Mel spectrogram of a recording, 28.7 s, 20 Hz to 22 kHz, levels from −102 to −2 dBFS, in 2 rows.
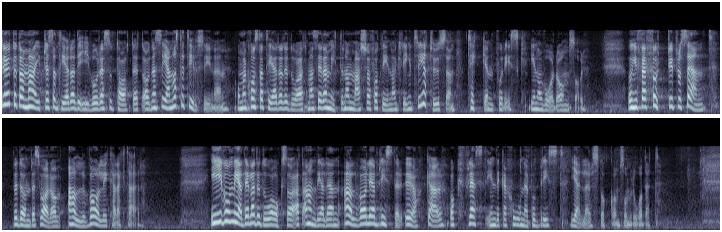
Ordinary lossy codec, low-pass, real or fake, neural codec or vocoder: none; none; fake; codec, 16 kHz, 16 kbps, FunCodec, trained on Chinese and English, 50 frames a second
